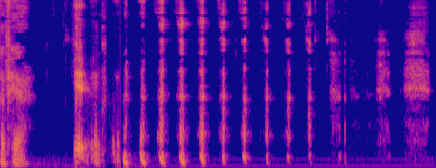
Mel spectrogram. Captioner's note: Ketawa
